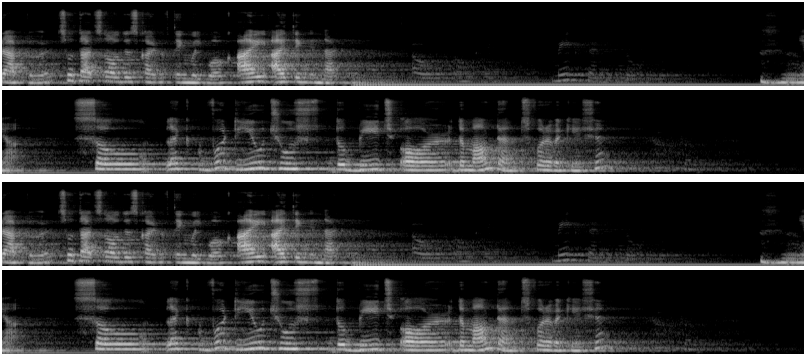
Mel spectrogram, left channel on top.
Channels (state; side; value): identical; both; correlation 1.00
